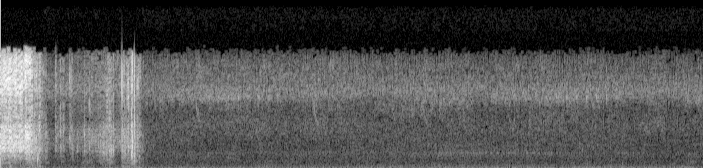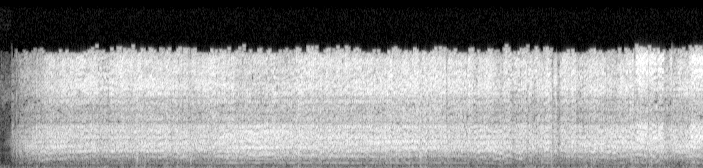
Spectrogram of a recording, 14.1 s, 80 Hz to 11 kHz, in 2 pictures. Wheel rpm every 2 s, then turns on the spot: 30, 0, 0, 20, 110, 110, 110.
0-2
